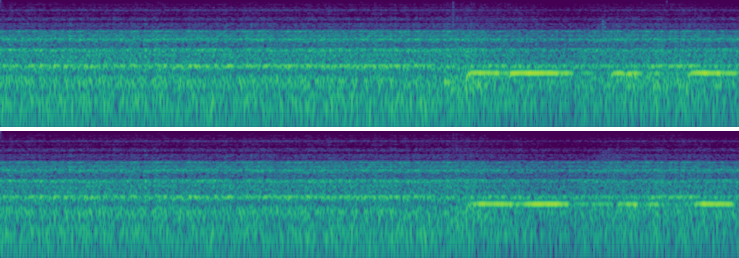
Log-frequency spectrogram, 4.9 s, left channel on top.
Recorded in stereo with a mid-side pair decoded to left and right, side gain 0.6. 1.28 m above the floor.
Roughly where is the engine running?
Ahead.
